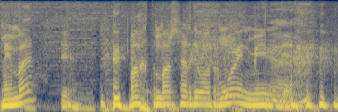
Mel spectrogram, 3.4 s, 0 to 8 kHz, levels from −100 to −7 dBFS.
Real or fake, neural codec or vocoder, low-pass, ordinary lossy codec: real; none; none; none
